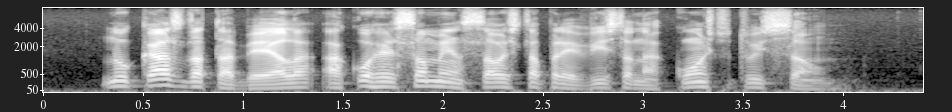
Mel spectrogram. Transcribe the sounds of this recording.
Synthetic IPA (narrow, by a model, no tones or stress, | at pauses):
nʊkazʊd̪ɐt̪abɛlɐʔɐkoɦesɐ̃w̃mẽsawɪst̪apɾevist̪ɐnɐkõst͡ʃi̥t̪uisɐ̃w̃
